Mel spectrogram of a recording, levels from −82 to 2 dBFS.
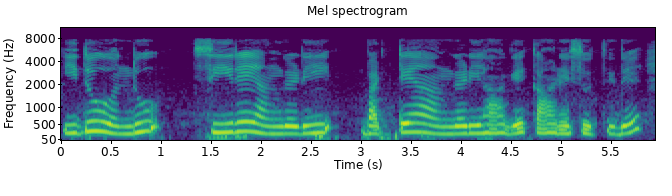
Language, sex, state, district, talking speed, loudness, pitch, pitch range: Kannada, female, Karnataka, Bangalore, 80 wpm, -14 LUFS, 240 Hz, 215-260 Hz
